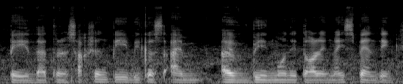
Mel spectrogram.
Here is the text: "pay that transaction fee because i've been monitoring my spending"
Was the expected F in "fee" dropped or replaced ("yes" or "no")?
yes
